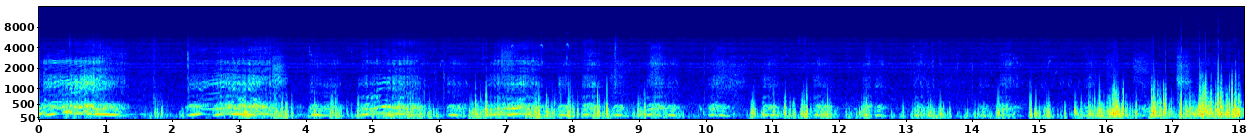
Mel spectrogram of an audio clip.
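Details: Lions at Goas Waterhole, Etosha, Namibia, roaring in frustration after a herd of impalas ran away: deep, powerful roars at first, then a long run of rhythmic, throaty grunts that swell again toward the end.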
